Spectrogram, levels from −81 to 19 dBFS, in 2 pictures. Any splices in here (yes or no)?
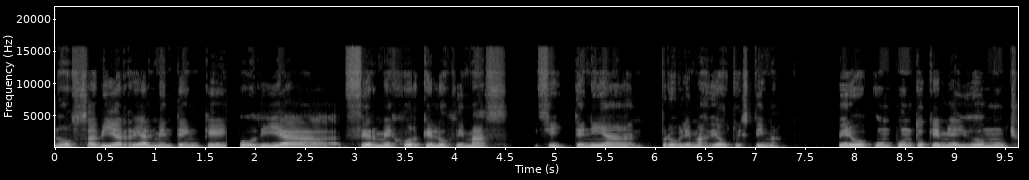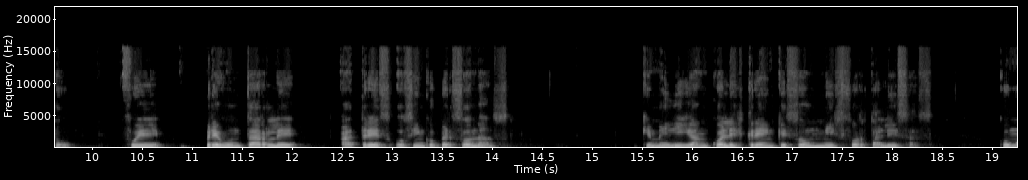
no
